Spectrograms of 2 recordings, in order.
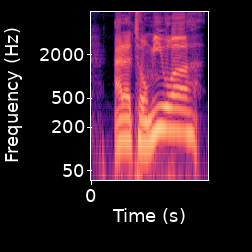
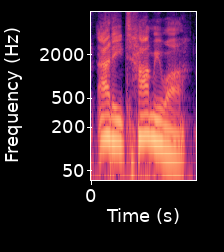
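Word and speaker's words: Adetomiwa: a couple offensive things and then we get aratomiwa adabore did I get that right out of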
